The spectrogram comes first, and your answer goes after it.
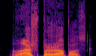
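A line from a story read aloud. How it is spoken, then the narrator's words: Captain's growl. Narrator (Russian): прорычал капитан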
